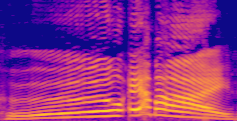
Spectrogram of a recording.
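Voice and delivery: slow, shouted, drawn-out title call; game show announcer. Shown as a demonstration. Host shouting the title question for the group to answer. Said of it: "I worked on different emphasis".

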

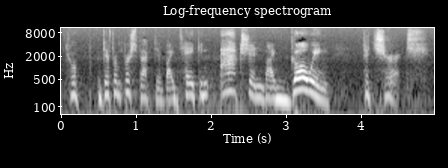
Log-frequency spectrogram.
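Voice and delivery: normal talking voice

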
